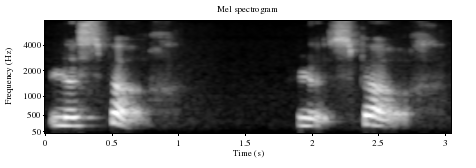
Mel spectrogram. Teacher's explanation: We don't pronounce the T at the end.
